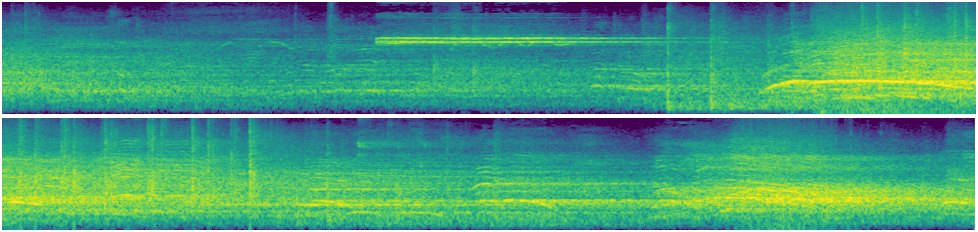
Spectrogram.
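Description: Live futsal play on a wooden indoor court: the ball knocking and bouncing off feet and floor, players and spectators shouting. Near the start a whistle blows steadily for about two seconds.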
